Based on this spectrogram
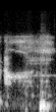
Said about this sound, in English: This is not the laugh. That's me coughing.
